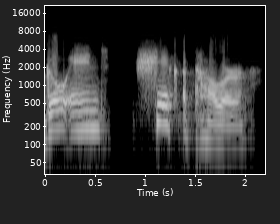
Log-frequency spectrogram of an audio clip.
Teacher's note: When this sh and t sound they're exchanged, so we are left with go and shake a tower. This sh sound, it comes here and the t sound comes here, right? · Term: slip of the tongue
